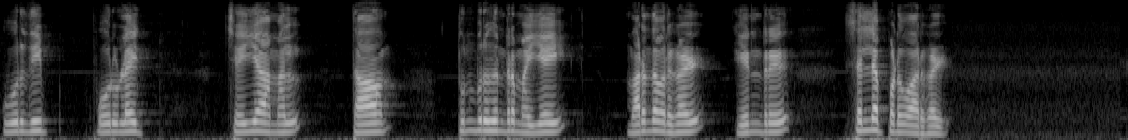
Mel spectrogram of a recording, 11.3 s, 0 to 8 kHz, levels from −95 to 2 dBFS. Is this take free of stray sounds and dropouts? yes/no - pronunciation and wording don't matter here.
yes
